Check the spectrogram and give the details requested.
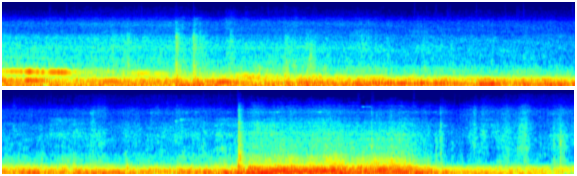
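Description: Enoden electric train running, heard from inside the car: a low rumble with a motor whine that falls steadily in pitch over the first several seconds as the train slows, and sharp rail clicks here and there. The sound swells for a few seconds, then drops off near the end.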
